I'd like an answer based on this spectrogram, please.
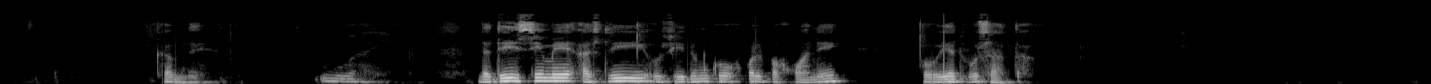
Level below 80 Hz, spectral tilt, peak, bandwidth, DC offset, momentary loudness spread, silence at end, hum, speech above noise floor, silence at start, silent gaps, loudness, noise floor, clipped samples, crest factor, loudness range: -52 dBFS; -6 dB/octave; -4 dBFS; 11.5 kHz; under 0.1%; 19 LU; 4.05 s; none; 65 dB; 1.65 s; none; -21 LUFS; -86 dBFS; under 0.1%; 20 dB; 16 LU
